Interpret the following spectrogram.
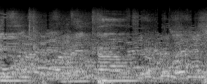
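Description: A man's voice amplified through a handheld microphone, with keyboard music playing underneath.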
